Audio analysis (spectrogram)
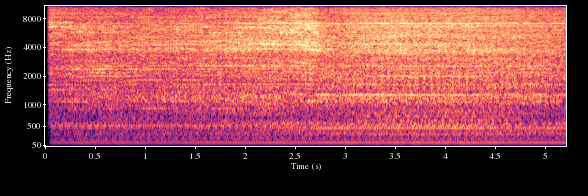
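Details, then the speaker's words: Subaru Forester with a failing Valeo A/C compressor at steady idle. Quieter at first, but once up to temperature it makes a loud whirring drone and hiss over the engine, audible from across a parking lot. "Now it's quieter than it has been, but once it gets up to temperature and runs a little while, you can hear that compressor from across the parking lot. It is extremely loud."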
